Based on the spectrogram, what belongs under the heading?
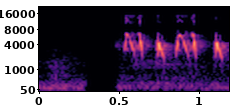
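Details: Javan sunbird singing in the shooting-variation style: after a short quiet gap, a quick burst of high, sharp chirping notes begins and keeps going to the end.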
